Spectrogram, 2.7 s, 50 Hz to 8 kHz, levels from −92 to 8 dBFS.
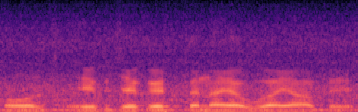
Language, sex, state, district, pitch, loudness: Hindi, male, Rajasthan, Jaisalmer, 90 Hz, -18 LUFS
